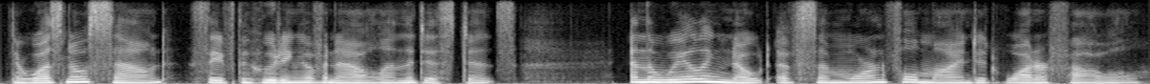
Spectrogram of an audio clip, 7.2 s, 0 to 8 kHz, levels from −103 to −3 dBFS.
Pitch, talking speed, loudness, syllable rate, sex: 195 Hz, 190 wpm, -15 LUFS, 5.0 syllables/s, female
